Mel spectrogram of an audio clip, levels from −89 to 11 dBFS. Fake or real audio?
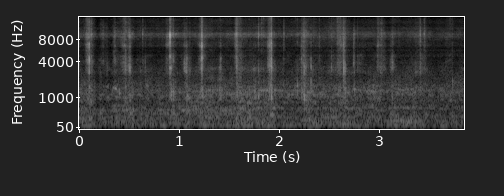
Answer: fake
